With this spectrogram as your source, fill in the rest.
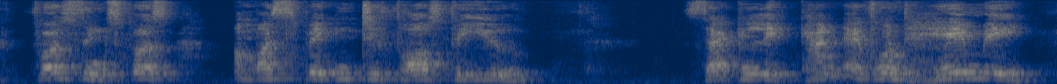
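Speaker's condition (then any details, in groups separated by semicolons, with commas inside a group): Traumatic brain injury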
